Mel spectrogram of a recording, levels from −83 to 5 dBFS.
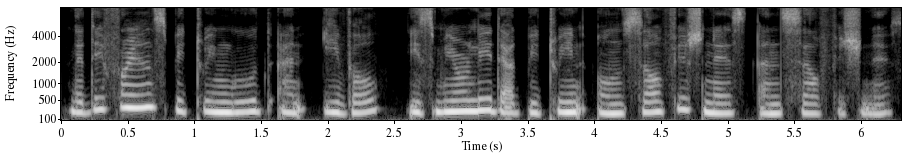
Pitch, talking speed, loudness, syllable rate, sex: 235 Hz, 125 wpm, -14 LUFS, 4.5 syllables/s, female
